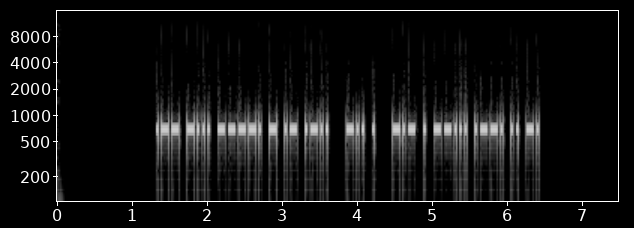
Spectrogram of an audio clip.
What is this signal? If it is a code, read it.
Morse code, heard as a keyed tone, about 36 wpm, 700 Hz. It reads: WB9TAL DE KE7PIN
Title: USA Callsign DE Callsign - 6 Characters - 35wpm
